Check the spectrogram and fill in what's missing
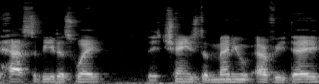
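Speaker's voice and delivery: normal talking voice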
